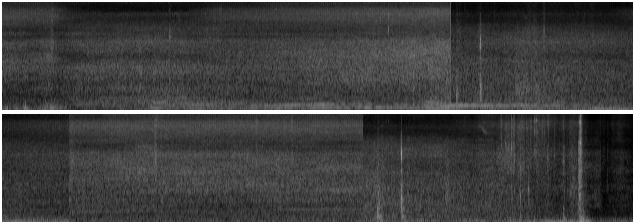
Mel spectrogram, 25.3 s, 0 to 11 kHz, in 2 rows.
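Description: Volkswagen T-Cross 200 TSI engine running, its pitch climbing in steps over several seconds, then settling to a quieter steady sound. Several sharp knocks near the end, from door and cabin handling.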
